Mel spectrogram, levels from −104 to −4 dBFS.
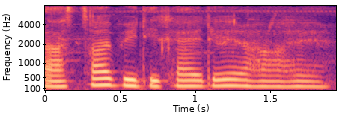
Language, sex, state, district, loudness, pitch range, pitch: Hindi, female, Arunachal Pradesh, Papum Pare, -16 LUFS, 190-215 Hz, 200 Hz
